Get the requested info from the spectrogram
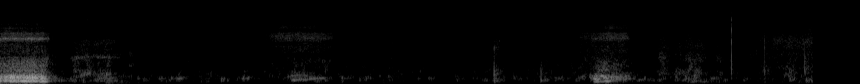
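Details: Komachi, a female Labrador Retriever puppy, snoring loudly while asleep; noisy breathy bursts at about 0, 3 and 6 seconds with quieter rasping breaths between.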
